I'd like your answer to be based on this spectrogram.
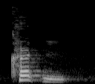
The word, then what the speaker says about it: curtain: 你看这个单词的构成 curtain， t 中间加了一个元音字母组合 ai，后面加了一个 n，这种组合方式那个 t 是不发音的，直接用鼻音把那个 n 的 n 出来，所以读成 curtain curtain curtain curtain。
